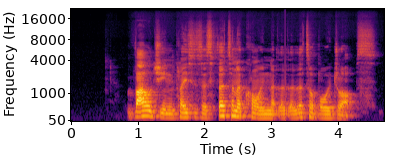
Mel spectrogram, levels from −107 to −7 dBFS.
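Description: At 3.22 s the speech breaks with a CD skip. The player's laser lost its track, likely from a knock or a flaw on the disc. It jumped to another turn of the spiral. The player muted for roughly a hundredth of a second. A tick or short gap marks that point. Playback then resumes from a different point in the recording. The speech does not continue smoothly but lurches abruptly to another place.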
